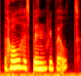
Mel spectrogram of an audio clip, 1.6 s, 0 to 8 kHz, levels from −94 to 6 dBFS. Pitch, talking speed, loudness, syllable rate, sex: 220 Hz, 185 wpm, -15 LUFS, 4.9 syllables/s, female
